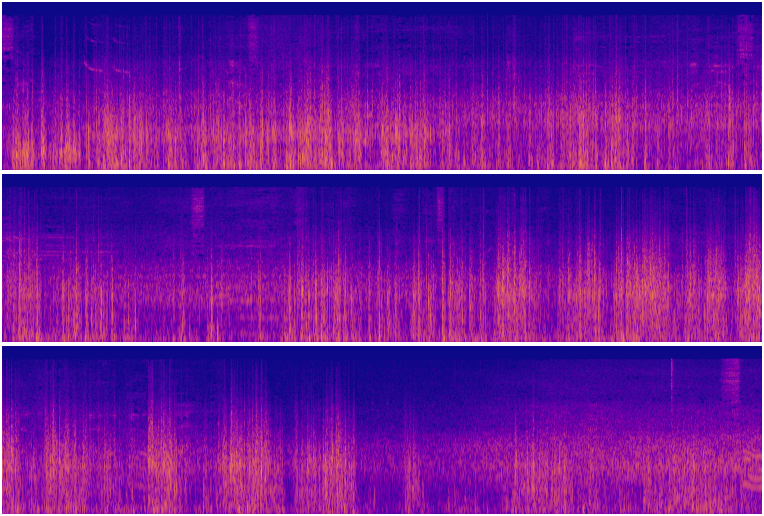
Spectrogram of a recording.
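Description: Wind buffeting the microphone of a phone filming from a moving car, over road noise, rising and falling in uneven gusts.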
